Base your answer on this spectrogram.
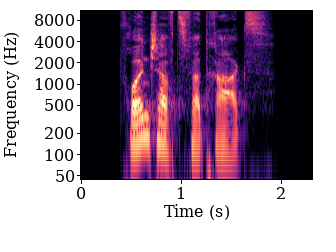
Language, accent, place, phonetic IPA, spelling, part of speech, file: German, Germany, Berlin, [ˈfʁɔɪ̯ntʃaft͡sfɛɐ̯ˌtʁaːks], Freundschaftsvertrags, noun, De-Freundschaftsvertrags.ogg
- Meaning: genitive of Freundschaftsvertrag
